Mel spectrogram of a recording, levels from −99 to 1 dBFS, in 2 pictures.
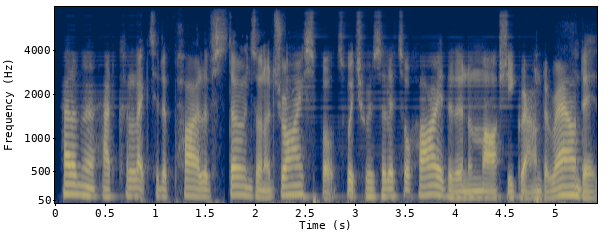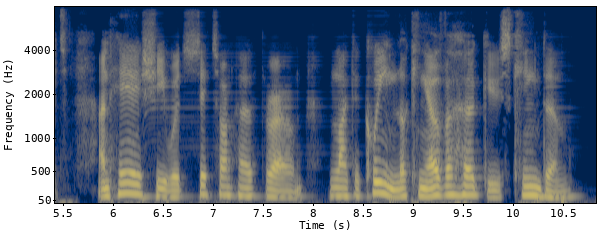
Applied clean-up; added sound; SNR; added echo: neural mask model DeepFilterNet 3.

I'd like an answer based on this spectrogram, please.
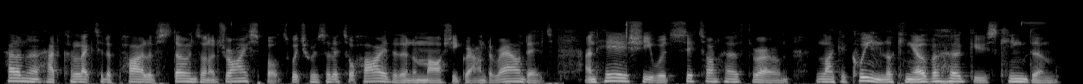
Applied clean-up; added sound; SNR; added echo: neural mask model Resemble Enhance denoiser.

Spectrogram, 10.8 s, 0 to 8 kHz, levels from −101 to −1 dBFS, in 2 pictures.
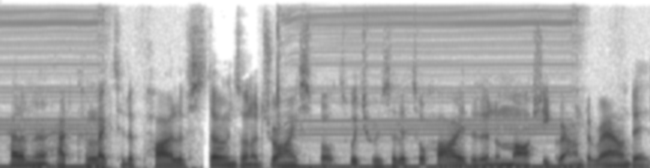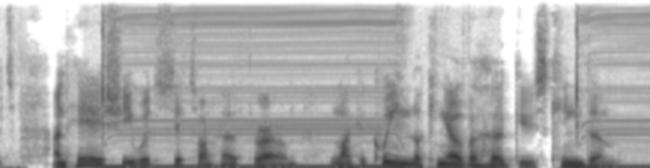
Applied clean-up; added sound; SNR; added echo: none; Domestic sounds, home sounds; 9 dB; none.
